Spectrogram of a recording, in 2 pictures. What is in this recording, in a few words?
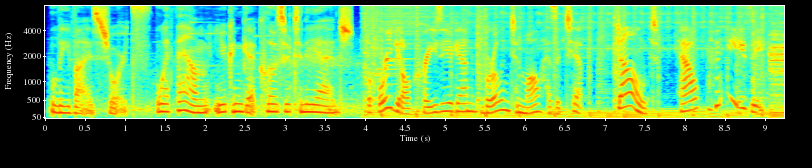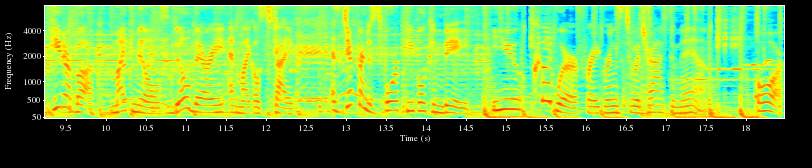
commercials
